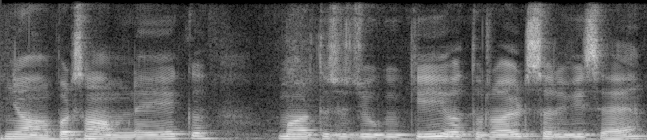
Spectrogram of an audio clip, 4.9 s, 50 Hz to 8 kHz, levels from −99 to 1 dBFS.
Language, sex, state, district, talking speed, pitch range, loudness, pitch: Hindi, male, Uttar Pradesh, Shamli, 125 wpm, 120-135 Hz, -16 LUFS, 125 Hz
